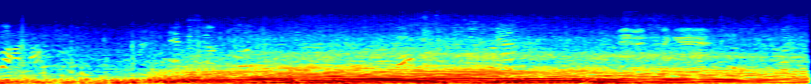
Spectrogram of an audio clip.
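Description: A motor vehicle engine running close by: a steady drone that swells about a second in and eases slightly near the end.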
